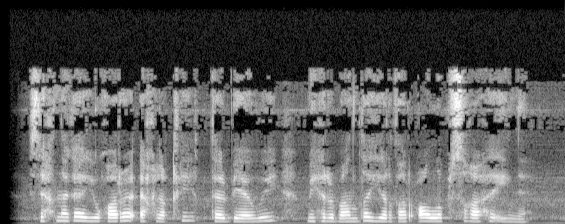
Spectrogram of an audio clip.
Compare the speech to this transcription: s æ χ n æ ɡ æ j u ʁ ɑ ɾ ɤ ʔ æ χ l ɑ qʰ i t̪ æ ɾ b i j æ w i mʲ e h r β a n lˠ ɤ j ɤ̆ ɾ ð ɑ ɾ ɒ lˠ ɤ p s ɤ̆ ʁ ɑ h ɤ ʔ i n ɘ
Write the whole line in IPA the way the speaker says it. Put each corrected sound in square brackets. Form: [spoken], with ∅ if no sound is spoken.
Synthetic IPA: s æ χ n æ ɡ æ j u ʁ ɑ ɾ ɤ ʔ æ χ l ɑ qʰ i t̪ æ ɾ b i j æ w i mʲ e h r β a n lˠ ɤ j ɤ̆ ɾ ð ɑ ɾ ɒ lˠ ɤ p s ɤ̆ ʁ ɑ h ɤ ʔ i n ɘ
